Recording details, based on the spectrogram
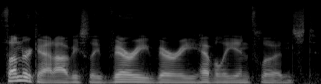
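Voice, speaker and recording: A man's voice: low-pitched, steady tone, normal speed, a bit bright, clear, resonant tone, no room sound. A man co-hosting a casual music panel, putting questions and talking informally. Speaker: co-host asking questions. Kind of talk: casual panel chat, some swearing.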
